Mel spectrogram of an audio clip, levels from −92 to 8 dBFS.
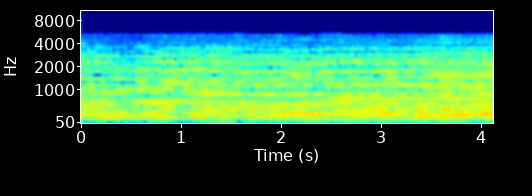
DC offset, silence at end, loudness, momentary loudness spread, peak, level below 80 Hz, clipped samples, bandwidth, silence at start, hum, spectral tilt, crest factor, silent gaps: under 0.1%; 0 s; -25 LUFS; 4 LU; -10 dBFS; -62 dBFS; under 0.1%; 5.6 kHz; 0 s; none; -10.5 dB/octave; 14 dB; none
